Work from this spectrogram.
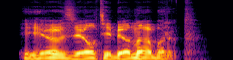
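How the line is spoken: Growling. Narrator (Russian): прорычал Тирак

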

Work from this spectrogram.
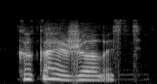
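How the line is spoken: Sobbing speech. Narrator (Russian): всхлипывая, проговорила Аннушка

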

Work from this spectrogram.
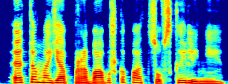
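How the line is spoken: Sighing grumble. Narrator (Russian): вздохнув, пробурчал командир

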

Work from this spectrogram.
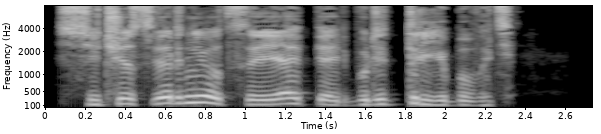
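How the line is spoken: Grumbling. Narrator (Russian): проворчал Магнус

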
